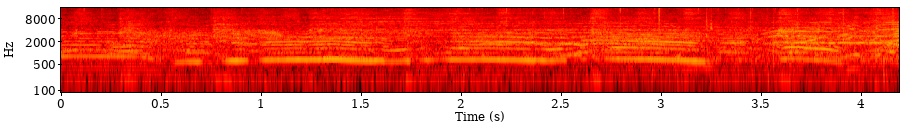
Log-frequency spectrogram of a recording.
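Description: A high-pitched voice shouting in a long, drawn-out call over crowd noise, typical of a spectator cheering on runners as they finish.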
